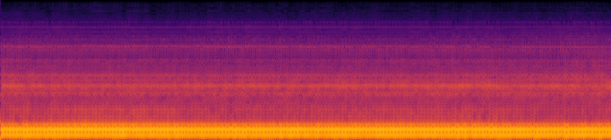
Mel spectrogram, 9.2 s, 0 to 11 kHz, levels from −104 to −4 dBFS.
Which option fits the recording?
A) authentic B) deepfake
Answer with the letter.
B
